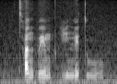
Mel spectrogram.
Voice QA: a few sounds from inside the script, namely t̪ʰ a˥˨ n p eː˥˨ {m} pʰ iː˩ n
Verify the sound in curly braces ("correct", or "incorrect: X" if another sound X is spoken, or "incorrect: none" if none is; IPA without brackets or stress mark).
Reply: correct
